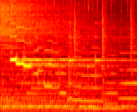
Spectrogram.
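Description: Afro-Cuban jazz band recording: a flute line enters about a quarter second in and steps down through a short melodic phrase over a sustained bass note and light percussion.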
